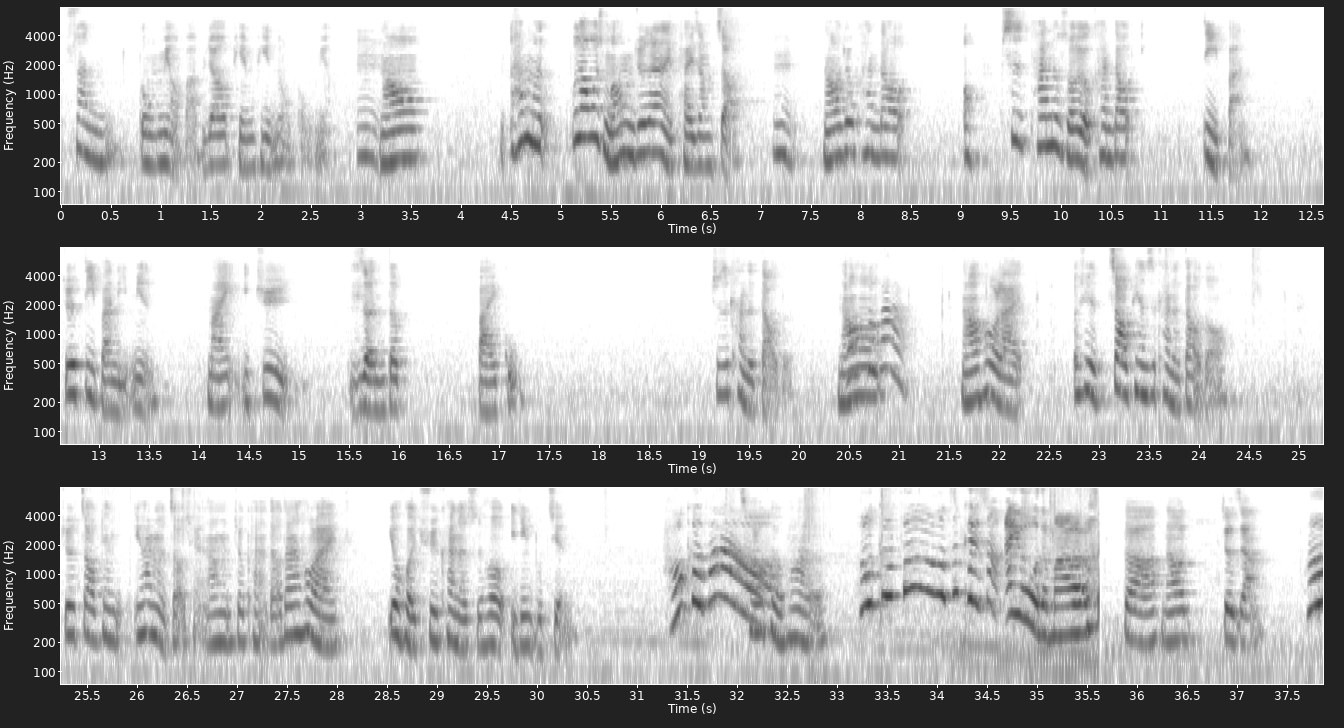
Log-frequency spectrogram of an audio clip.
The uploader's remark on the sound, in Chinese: 這集很多拆食玩包裝的雜音！能剪掉的盡量剪掉了！請見諒！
